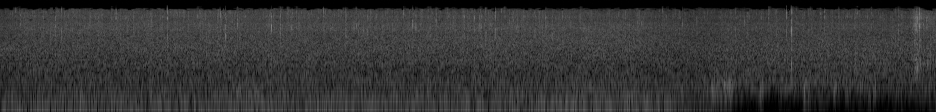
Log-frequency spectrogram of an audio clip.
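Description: Steady rain falling, an even hiss, with a low rumble underneath that drops away about seven seconds in; a few sharper drop ticks near the end.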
